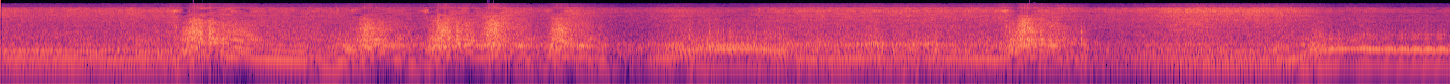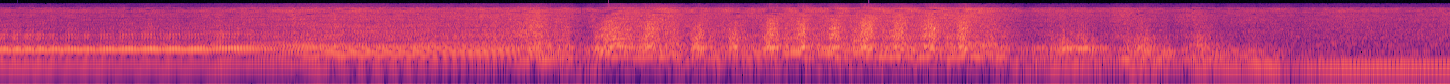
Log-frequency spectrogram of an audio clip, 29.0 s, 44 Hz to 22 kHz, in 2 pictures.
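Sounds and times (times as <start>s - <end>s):
Ferrari Enzo engine: 0.0s - 29.0s.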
